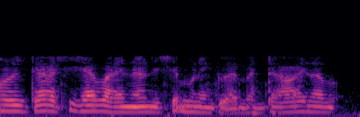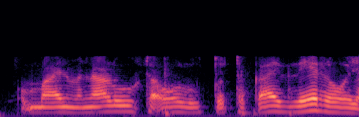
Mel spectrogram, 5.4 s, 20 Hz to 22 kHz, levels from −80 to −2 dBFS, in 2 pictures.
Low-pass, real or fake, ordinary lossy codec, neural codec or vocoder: 3.6 kHz; real; none; none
